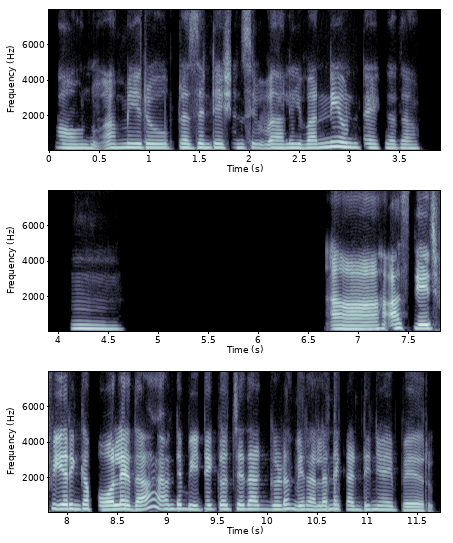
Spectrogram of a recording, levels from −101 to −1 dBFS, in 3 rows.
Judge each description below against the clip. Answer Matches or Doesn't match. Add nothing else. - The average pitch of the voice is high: Matches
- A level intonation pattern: Matches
